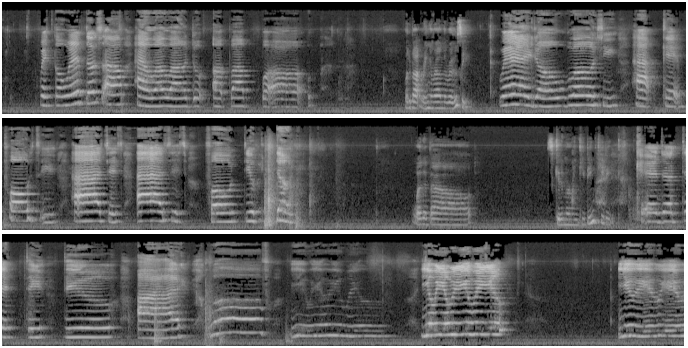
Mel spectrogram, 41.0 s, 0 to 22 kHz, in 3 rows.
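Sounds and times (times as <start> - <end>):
faint room noise: 0.0 - 41.0
child singing long note: 31.5 - 32.6.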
